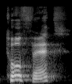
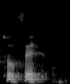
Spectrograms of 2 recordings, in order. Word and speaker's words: Tophet: Right, but referring to this place, this Tophet, right?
